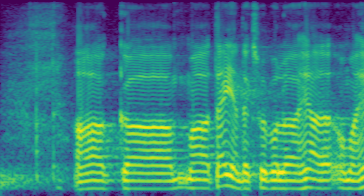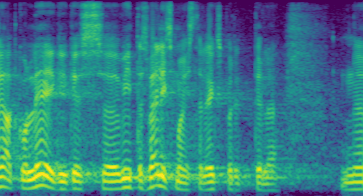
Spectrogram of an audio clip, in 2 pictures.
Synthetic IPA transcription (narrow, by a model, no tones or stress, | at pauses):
ɑɡ̥ɑmɑt̪æjːend̪ɑksv̥ɤjb̥o̞lːɑɦe̞ɑo̞̰mɑɦe̞ɑd̪̥̚ko̞lːe̞ːɡ̥ike̞sviːt̪ːˑɑsvælʲismɑjst̪e̞le̞kspe̞rt̪ːˑile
